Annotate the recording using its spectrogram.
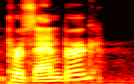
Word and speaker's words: Per Sandberg: Is that how you say it? Per Sandberg? – Yes.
